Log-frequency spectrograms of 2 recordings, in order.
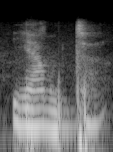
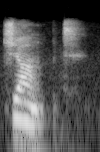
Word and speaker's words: jumped: Yamped. The first one. Okay. Remember to pronounce the J in English. So it's jumped. Jumped. Jumped. Yes.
